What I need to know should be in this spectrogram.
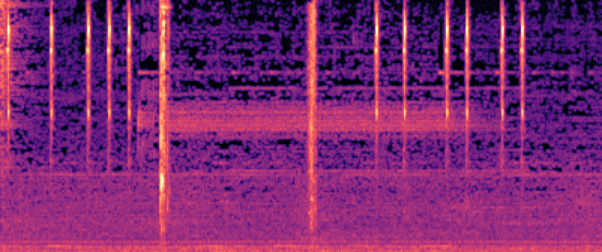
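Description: Short electronic menu clicks tick as a selection moves.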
